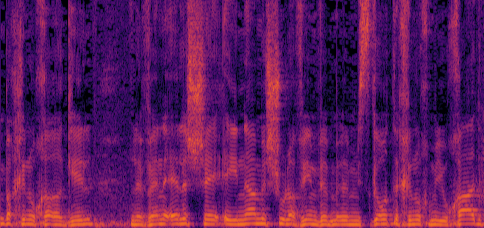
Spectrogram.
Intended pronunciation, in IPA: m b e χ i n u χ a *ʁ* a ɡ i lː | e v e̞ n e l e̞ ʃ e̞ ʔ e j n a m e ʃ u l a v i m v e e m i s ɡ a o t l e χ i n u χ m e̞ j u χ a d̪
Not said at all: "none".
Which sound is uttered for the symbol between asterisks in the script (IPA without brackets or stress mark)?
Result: ʁ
